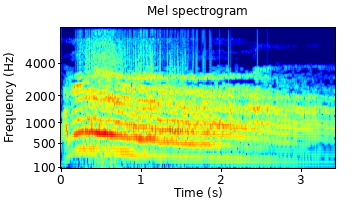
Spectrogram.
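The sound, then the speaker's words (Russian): A single loud, drawn-out vocal wail imitated by a voice, starting high and sliding slowly downward in pitch over a few seconds, strained and anguished, with no other sounds around it. “И тут ты слышишь снаружи вопль такой.”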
